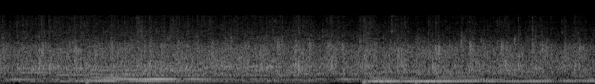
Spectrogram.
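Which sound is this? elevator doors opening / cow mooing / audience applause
audience applause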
